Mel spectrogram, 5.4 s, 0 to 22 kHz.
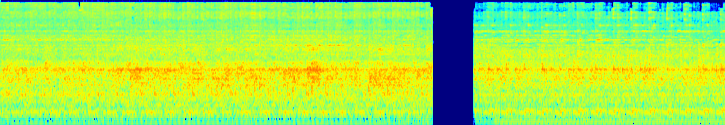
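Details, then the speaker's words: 1986 VW T25 with 1.6 JX turbo diesel, sitting since 2017, just started after earth, fuse and fuel-priming fixes. Steady, even diesel clatter at idle with a rattly top end, turbo clearing itself, no misses or knocks; healthy old diesel. "Sounds like a 40-year-old diesel. Nothing wrong with that. Turbo's well and truly giving itself a clear."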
